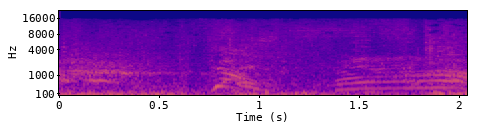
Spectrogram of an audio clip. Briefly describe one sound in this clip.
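Fire bursts with a loud whoosh.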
